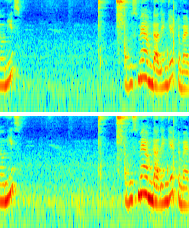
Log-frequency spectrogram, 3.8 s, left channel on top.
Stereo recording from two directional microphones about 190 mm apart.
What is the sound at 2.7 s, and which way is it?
A woman's voice, 40° left (ahead or behind).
